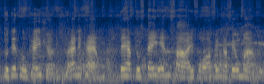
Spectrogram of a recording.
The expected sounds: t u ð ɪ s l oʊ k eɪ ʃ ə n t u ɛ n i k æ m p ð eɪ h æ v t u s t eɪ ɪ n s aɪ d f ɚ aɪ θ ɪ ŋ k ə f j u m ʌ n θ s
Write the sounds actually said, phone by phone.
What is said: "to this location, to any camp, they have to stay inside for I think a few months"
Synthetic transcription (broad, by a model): t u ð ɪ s l oʊ k eɪ ʃ ə n t u ɛ n i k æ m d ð eɪ h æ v t u s t eɪ ɪ n s aɪ d f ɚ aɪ f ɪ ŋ ə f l m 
